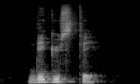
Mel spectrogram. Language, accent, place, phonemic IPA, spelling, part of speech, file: French, France, Paris, /de.ɡys.te/, déguster, verb, LL-Q150 (fra)-déguster.wav
- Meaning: 1. to try, to taste (food or drink) 2. to savor, to relish something 3. to withstand 4. to suffer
